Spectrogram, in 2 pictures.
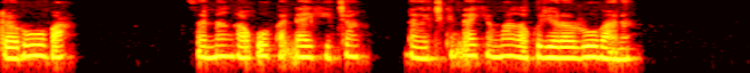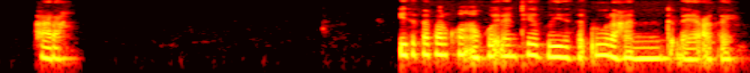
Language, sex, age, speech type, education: Hausa, female, 15-29, spontaneous, tertiary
